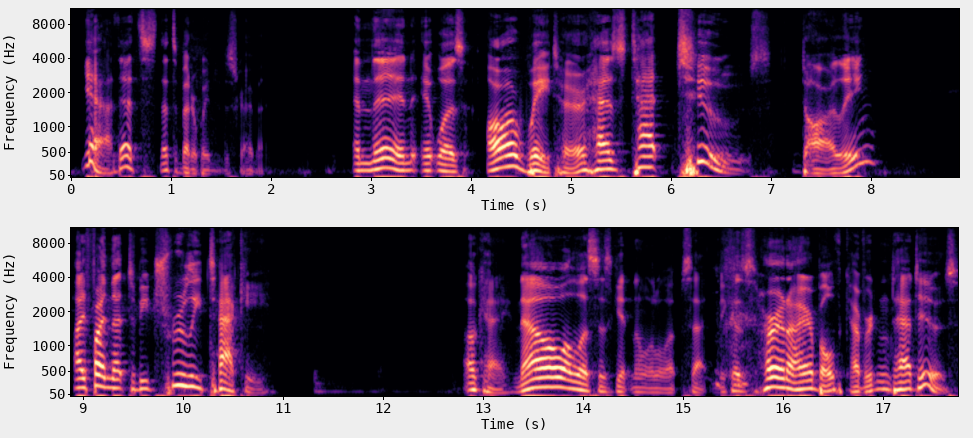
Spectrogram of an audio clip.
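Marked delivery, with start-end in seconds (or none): 4.1-10.8 slow, higher transatlantic drawl. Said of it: "that British low draw when he spoke".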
